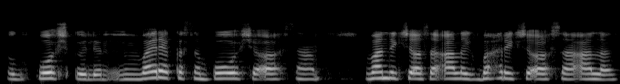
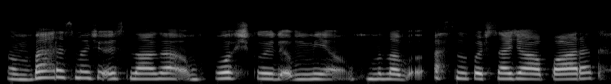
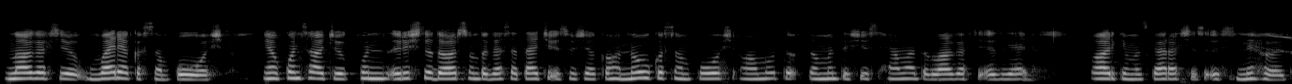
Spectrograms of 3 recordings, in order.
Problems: constant background noise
